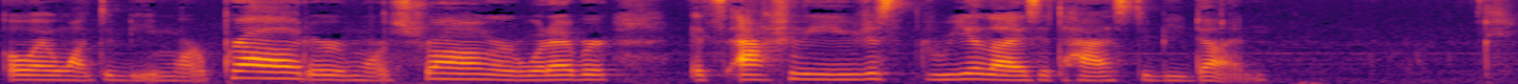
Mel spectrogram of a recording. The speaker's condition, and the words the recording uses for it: No condition.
